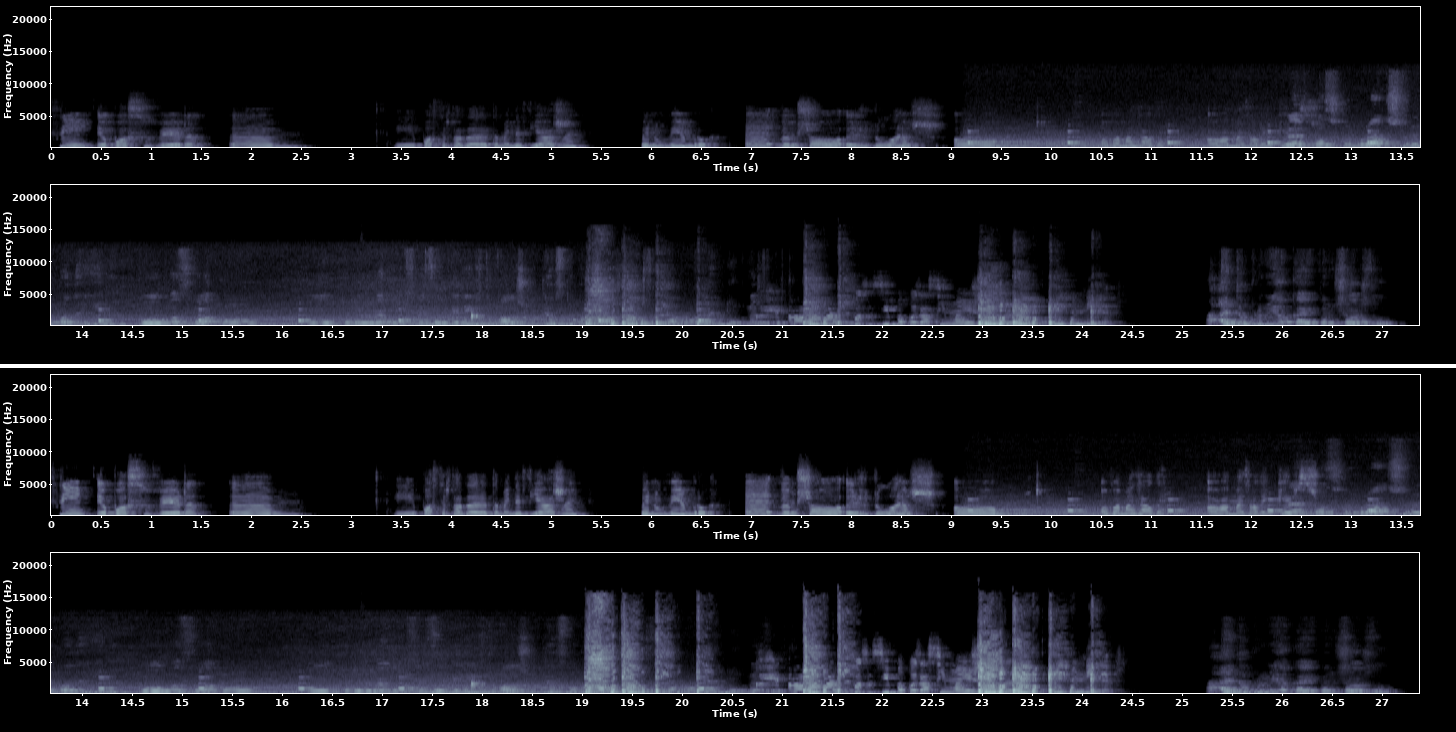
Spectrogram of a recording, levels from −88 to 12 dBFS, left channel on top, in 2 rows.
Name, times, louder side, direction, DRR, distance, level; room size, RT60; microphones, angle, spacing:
voice 1, 0.1-1.5 1.8-2.5 3.4-5.3 5.9-6.6 6.9-9.8 10.5-11.2 11.6-12.7 20.7-23.6 23.9-24.3, right 3 dB, 65° right, 12 dB, 1.4 m, -38 dB
sound 1, 9.1-20.5, equal, 15° left, 2.6 m, -41 dB
voice 2, 12.3-15.8 16.2-21.6 25.2-27.0, left 1 dB, 60° left, 2 dB, 5.1 m, -39 dB
sound 2, 19.0-20.3 21.2-21.7 22.9-24.2, right 5 dB, 90° right, 0.8 m, -28 dB
14.0 x 12.0 x 3.3 m, 0.27 s
head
